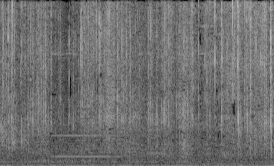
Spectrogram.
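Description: Faint rustling of paper food wrappers over a steady low room hum.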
